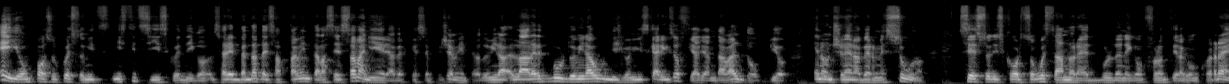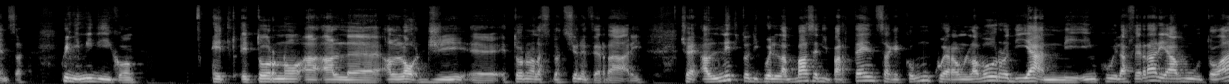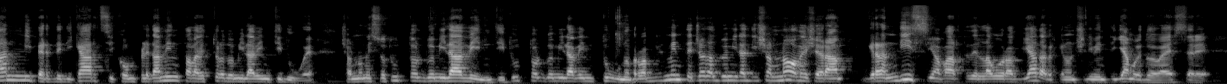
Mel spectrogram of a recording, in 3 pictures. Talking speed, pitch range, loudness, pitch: 185 wpm, 115-160 Hz, -24 LUFS, 135 Hz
